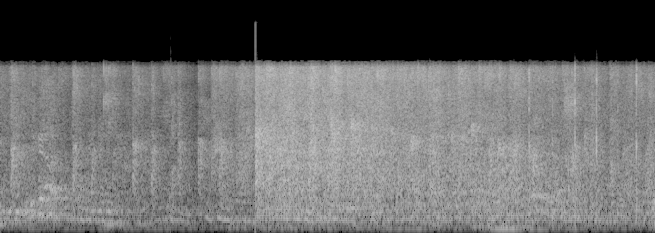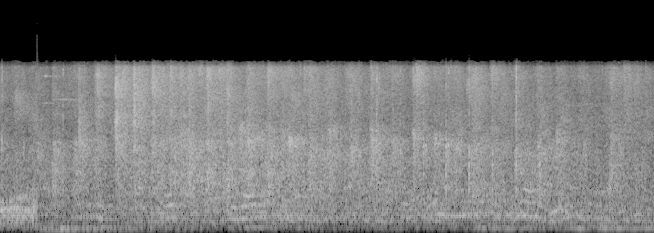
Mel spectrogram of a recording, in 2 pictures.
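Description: An audience applauding, rising suddenly about three seconds in and going on steadily, with voices talking underneath.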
